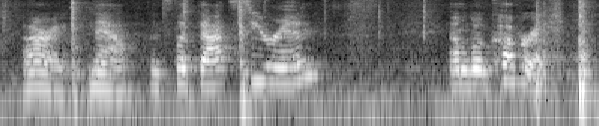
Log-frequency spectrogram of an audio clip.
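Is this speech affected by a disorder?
No.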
